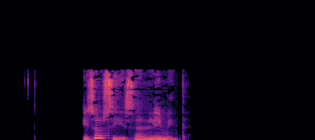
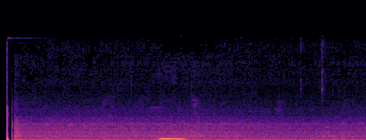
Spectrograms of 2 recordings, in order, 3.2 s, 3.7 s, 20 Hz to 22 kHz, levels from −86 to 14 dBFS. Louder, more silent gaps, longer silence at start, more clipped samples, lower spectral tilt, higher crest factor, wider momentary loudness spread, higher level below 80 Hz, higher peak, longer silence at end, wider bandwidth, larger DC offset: first, -23 LUFS vs -29 LUFS; neither; first, 0.85 s vs 0.05 s; neither; second, -2 dB/octave vs -7.5 dB/octave; about the same, 22 dB vs 26 dB; second, 12 LU vs 17 LU; second, -74 dBFS vs -46 dBFS; second, -6 dBFS vs -2 dBFS; first, 1.4 s vs 0 s; second, 11.5 kHz vs 13.5 kHz; neither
